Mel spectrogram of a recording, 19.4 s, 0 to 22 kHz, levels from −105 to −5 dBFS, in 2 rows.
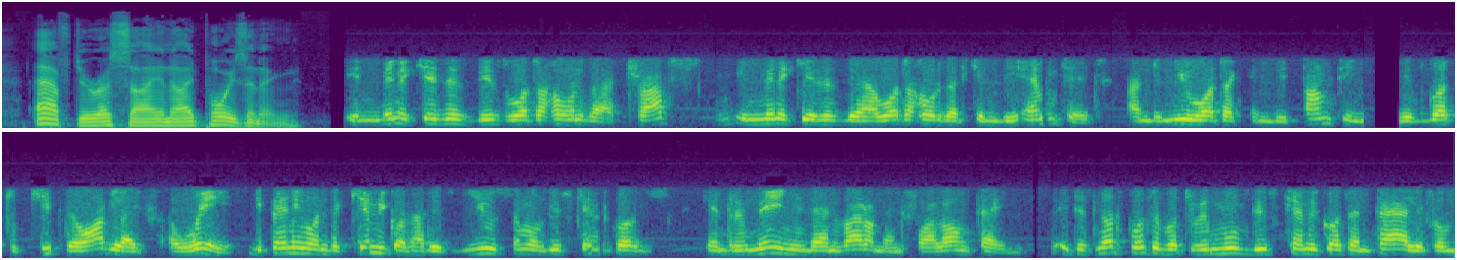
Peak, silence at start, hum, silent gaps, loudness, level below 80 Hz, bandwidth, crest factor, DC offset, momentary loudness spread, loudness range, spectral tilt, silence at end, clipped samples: -4 dBFS; 0.2 s; none; 2.19-2.29 s; -21 LUFS; -60 dBFS; 11.5 kHz; 16 dB; under 0.1%; 10 LU; 2 LU; -6 dB/octave; 0 s; under 0.1%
